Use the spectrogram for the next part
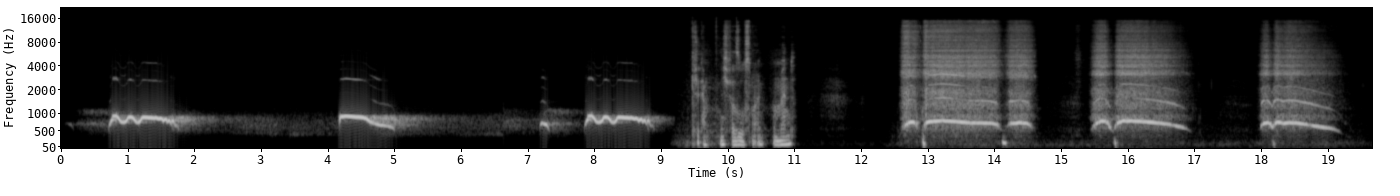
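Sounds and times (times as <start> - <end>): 
tawny owl hooting call, played recording: 0.1 - 9.2, 12.6 - 14.6, 15.4 - 17.0, 18.0 - 19.3
speech: 9.9 - 11.1.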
